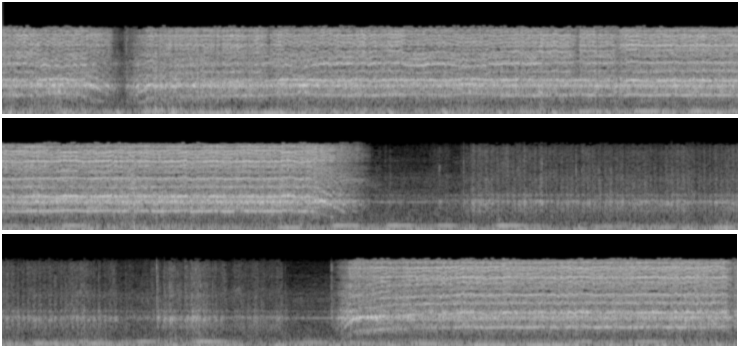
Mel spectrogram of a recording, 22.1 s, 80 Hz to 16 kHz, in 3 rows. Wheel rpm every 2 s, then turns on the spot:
120, 160, 160, 160, 160, 50, 20, 20, 30, 130, 160.
12-16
